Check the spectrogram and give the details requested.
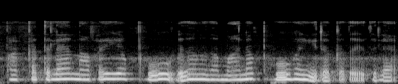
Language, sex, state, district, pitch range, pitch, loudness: Tamil, female, Tamil Nadu, Kanyakumari, 225-245 Hz, 240 Hz, -14 LUFS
